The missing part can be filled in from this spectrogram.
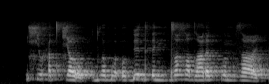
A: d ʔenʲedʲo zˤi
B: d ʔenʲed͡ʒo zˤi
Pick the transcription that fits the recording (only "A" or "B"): A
